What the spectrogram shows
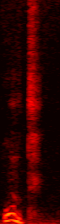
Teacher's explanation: esse und é com T no final, a pronúncia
